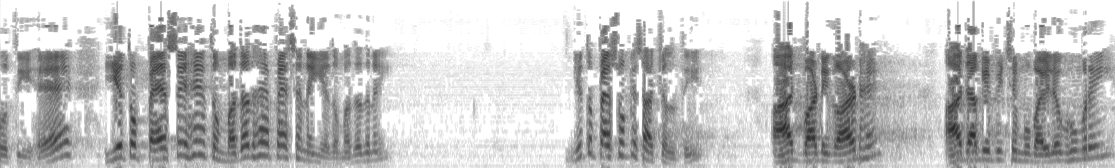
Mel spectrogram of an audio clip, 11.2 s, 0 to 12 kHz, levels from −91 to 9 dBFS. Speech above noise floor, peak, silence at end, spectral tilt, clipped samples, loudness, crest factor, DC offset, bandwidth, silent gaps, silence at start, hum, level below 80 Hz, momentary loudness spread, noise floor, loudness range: 51 dB; 0 dBFS; 0.05 s; -0.5 dB/octave; under 0.1%; -16 LUFS; 18 dB; under 0.1%; 12 kHz; none; 0 s; none; -64 dBFS; 16 LU; -69 dBFS; 8 LU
